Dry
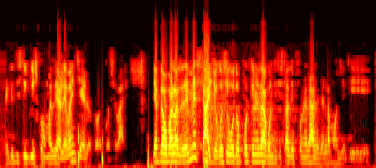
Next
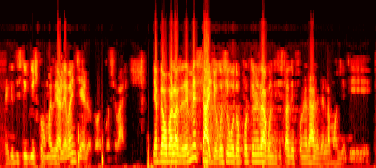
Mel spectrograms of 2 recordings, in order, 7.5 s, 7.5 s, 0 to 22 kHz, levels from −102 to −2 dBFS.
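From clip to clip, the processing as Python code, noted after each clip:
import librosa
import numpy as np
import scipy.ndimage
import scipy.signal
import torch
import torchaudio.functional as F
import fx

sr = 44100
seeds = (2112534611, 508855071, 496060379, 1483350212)

y = fx.high_shelf(x, sr, hz=6300.0, db=7.0)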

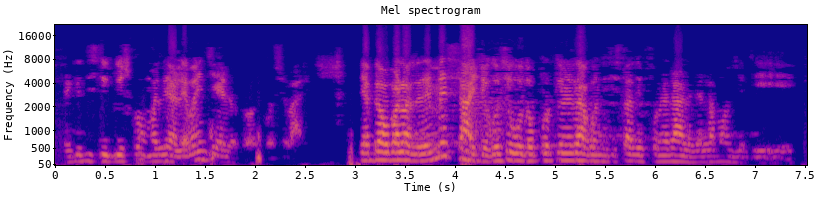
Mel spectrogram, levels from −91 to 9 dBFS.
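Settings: y = fx.partial_stretch(x, sr, pct=120)
y = fx.peak_eq(y, sr, hz=8800.0, db=-9.5, octaves=0.44)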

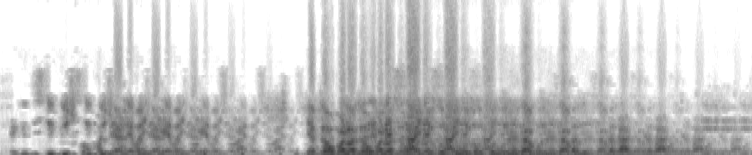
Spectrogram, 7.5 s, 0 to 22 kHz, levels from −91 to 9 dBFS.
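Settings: y = fx.wow_flutter(x, sr, seeds[0], rate_hz=2.1, depth_cents=23.0)
y = fx.echo_feedback(y, sr, ms=378, feedback_pct=41, wet_db=-3.5)
y = F.gain(torch.from_numpy(y), 4.5).numpy()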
